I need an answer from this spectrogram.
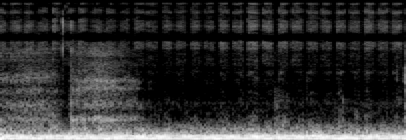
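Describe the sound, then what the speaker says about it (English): A colored pencil scratches across paper in light, repeated strokes, close and quiet against a steady low hum. "Okay, so I'm kind of lightening up on the pencil"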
